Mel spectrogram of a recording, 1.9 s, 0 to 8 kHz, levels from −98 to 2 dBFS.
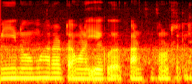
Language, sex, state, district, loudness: Kannada, male, Karnataka, Belgaum, -18 LUFS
